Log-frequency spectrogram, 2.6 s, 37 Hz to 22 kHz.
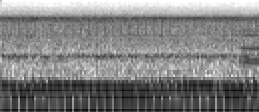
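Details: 1951 MG TD back home after a hot drive, treated for vapor lock with a heat shield, cleaned carbs and ethanol-free gasoline; an even, steady, smooth low tick-over with no misses or stumbles. Normal warm idle.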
